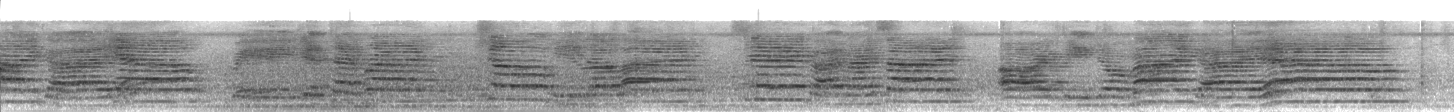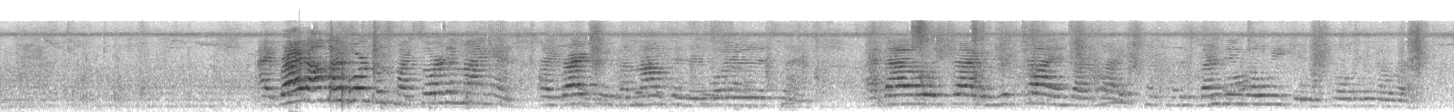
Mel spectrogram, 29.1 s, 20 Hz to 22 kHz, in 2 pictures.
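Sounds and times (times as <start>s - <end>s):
young children singing: 0.0s - 14.3s.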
